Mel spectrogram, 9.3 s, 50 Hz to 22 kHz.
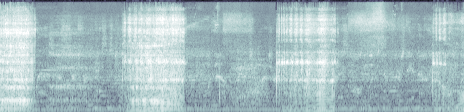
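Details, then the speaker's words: Sleeping adult man snoring for an hour: loud, rasping snores with each inspiration, about 20 a minute. His mouth and nose are briefly covered, pausing the snoring before it resumes. "He's just gonna stop for a second and then start snoring again."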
